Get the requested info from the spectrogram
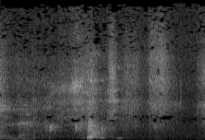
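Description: Children's wordless cries and whimpers, with a single thump about a second in.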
